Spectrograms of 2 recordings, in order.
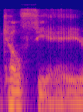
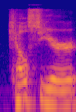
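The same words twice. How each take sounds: First: The name is said with a French-sounding pronunciation. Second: The name is said in a plain English way. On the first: This is how people inside the story world say it. "in universe they pronounce it more French" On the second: This is how the author himself says it. "the way that even he pronounces it"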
